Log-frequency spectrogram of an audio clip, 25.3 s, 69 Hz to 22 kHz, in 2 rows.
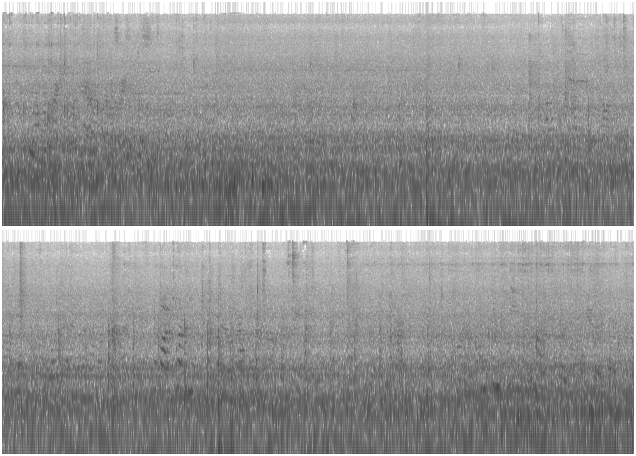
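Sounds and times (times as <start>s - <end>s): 
idling trains rumbling on a railway station platform: 0.0s - 25.2s.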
